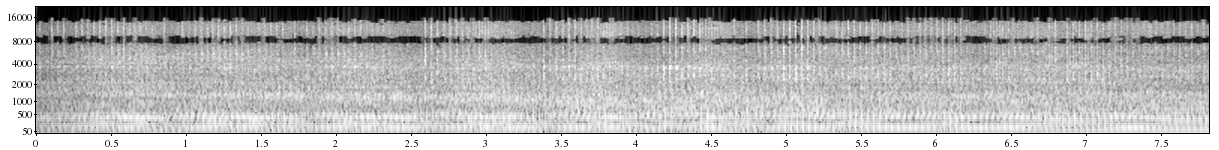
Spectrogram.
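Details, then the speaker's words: Troy-Bilt TB110 push lawnmower with carburetor just cleaned, running on old stale gas: starts fine but runs rough, hunting and surging about once a second, uneven and lumpy; owner blames the bad gas and plans to burn it off and refill with fresh fuel. "still has ass gas in it and it starts up fine and it runs kind of rough but uh like I said it's the ass gas I'll burn that out and fill it up with some more better fuel"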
